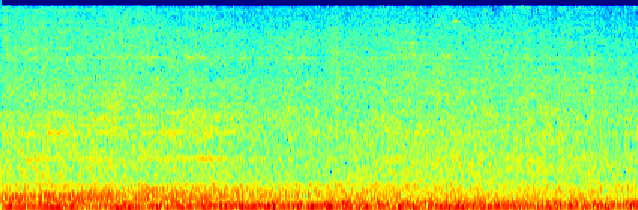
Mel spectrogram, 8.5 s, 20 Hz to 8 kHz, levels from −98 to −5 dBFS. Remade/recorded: recorded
